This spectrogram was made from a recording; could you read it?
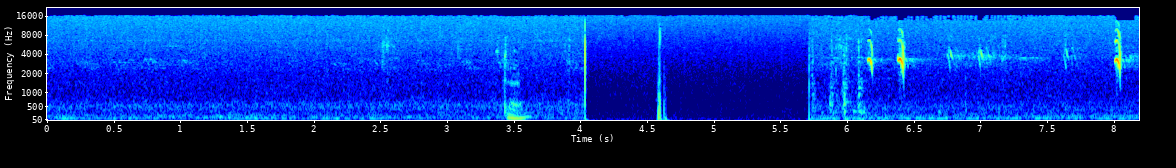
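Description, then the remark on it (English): A bird calls with a handful of short, high-pitched chirps in the last few seconds, heard over a steady low rumble and hiss that briefly drops out before the calls begin. “There's a bird.”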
